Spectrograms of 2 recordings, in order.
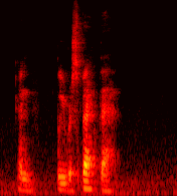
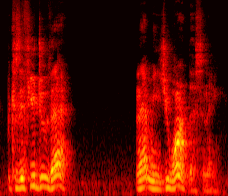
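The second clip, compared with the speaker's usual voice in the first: loud, raised-pitch confrontation; heated, insistent and louder; impassioned rebuke; 3 semitones higher, 5 dB louder than usual. Acted. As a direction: tell them off forcefully.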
